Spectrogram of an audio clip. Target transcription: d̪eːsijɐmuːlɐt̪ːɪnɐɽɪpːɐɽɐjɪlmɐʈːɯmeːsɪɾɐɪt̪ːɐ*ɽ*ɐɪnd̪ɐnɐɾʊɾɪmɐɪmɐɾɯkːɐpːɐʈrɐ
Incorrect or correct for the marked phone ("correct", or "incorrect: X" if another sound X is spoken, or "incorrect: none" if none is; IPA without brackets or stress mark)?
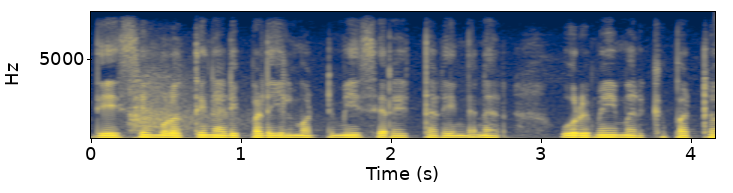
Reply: correct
